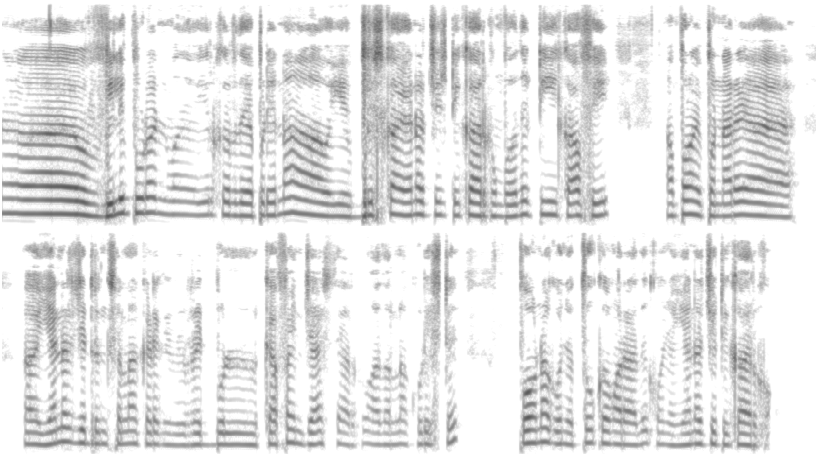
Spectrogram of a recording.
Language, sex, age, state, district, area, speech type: Tamil, male, 18-30, Tamil Nadu, Krishnagiri, rural, spontaneous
